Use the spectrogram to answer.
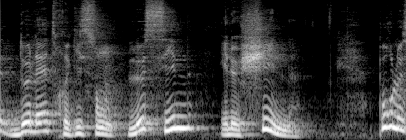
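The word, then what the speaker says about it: سين: Ce qui est important dans cette lettre là lorsqu'on la prononce, c'est de ne pas créer d'emphase lorsqu'on en a pas besoin. Pas faire de sa sour si si parce que là on se retrouve à prononcer une autre lettre qui est la lettre sodai juste après.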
